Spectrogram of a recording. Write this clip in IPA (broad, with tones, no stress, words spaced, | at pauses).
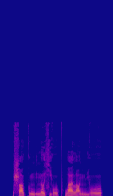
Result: ʂɑ˧˥ʊ̯kʊ˨˩ŋi˧˥n ɤ˥˩ɕjo˨˩ʊ̯ pʰwä˥˩lɑ˨˩ŋn̪jo˧˥ʊ̯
